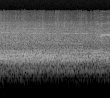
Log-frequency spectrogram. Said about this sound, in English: Someone said a powerful amen. Give him a big hand clap and a loud shout. He deserves the praise.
